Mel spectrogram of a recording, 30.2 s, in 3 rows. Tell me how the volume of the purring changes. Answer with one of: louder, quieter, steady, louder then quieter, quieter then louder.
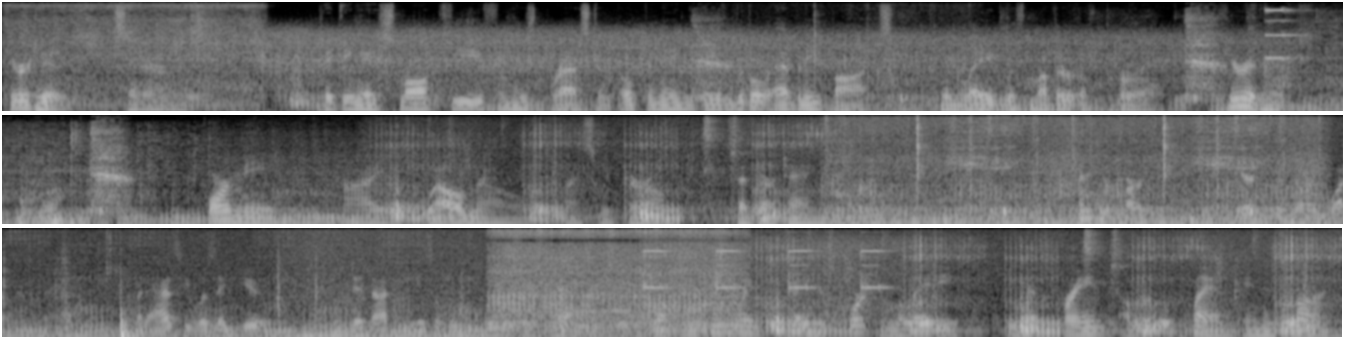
louder.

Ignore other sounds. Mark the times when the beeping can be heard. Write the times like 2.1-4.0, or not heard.
9.4-11.0, 24.9-27.1.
